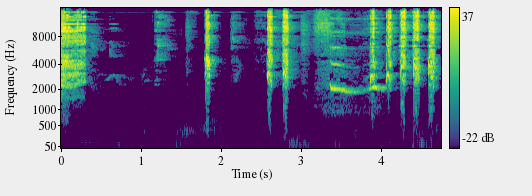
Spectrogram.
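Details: Caged white-breasted Oriental magpie-robin (Kacer Poci) from East Java, trained with other songbirds in a full isian style. Scattered buzzy bursts and one long level whistle, then a quick run of five sharp rasping notes near the end.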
